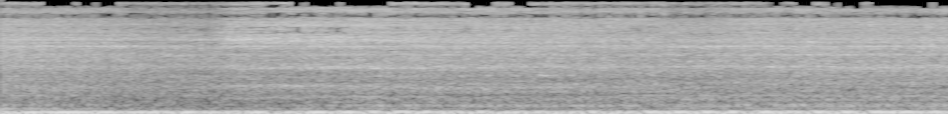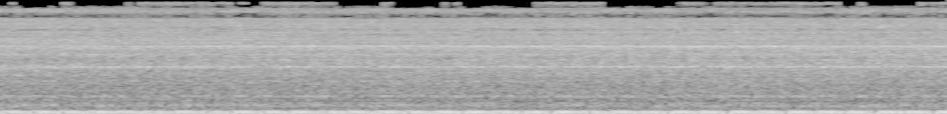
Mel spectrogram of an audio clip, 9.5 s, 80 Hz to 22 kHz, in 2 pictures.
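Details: 1968 Camaro V8 on second start-up, Holley EFI without correct injector data, idle not yet adjusted: deep even rumble, steady firing, clean revs, no knocks or misses; a little smoky from oil in cylinders, oil pressure reads error; normal revving.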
